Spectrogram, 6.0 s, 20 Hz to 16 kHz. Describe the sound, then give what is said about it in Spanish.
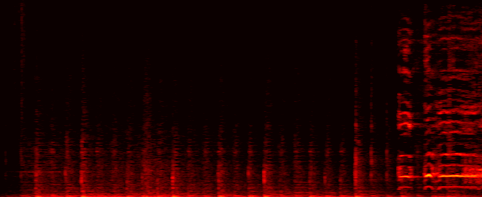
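A rooster crows loudly near the end, a bright, wavering cock-a-doodle-doo following several seconds of thumping, rhythmic music, in a radio advertisement for Kikiriki Bingo Progresivo at Ocean Casino. “Levántate con el mejor bingo del oeste. El divertido Kikiriki Bingo Progresivo te espera todos los días a las 10 de la mañana en Ocean Casino”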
